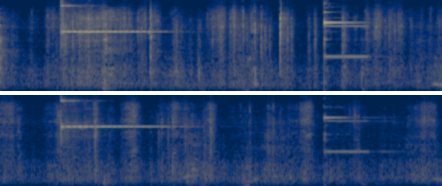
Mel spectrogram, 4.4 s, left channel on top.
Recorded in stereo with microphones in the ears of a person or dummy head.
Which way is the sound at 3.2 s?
55° left (ahead or behind).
